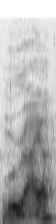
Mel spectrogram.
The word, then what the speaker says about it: Mariah: Na, aber die ähm, Mariah Carey, äh, Mariah, kann man so schön sagen? Ja, so, so spricht man es aus. Ich ja. glaube, so spricht man es im Original aus.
